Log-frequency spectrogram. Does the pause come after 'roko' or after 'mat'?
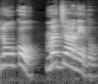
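after roko. The pause comes right after the first word. Stop the person; do not let them leave. "उसको रोको, उसको जाने मत दो।"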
